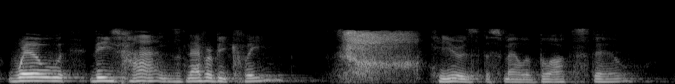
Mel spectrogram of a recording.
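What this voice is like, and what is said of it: Dramatic Lady Macbeth character voice. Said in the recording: “bad impression of Lady Macbeth”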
